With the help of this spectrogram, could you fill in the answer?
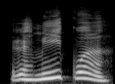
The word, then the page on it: ra hmikua: Otomí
